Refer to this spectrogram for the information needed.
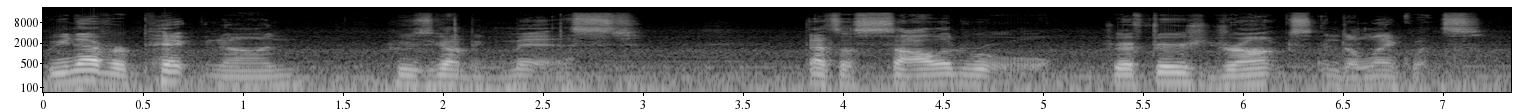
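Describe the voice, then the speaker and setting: Man doing a slow, grim old cult elder. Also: mid-range voice, noisy background, natural voice. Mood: cold justifying.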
